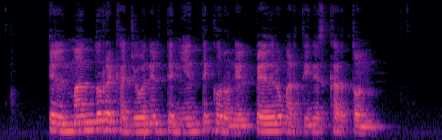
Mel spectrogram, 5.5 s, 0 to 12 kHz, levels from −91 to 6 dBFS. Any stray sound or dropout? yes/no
no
